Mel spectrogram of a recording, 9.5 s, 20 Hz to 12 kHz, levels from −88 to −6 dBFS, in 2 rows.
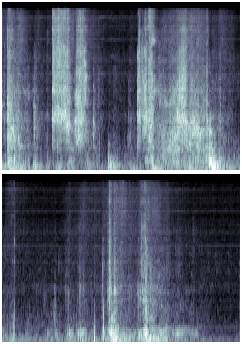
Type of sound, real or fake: fake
